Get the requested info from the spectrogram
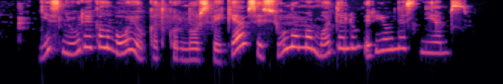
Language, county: Lithuanian, Marijampolė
